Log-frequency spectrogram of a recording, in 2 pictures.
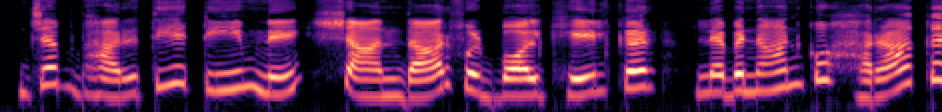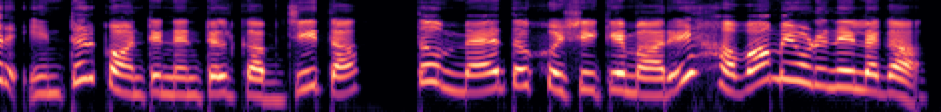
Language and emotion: Hindi, happy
